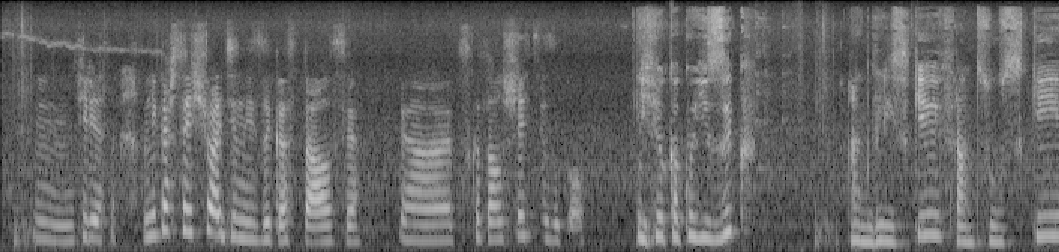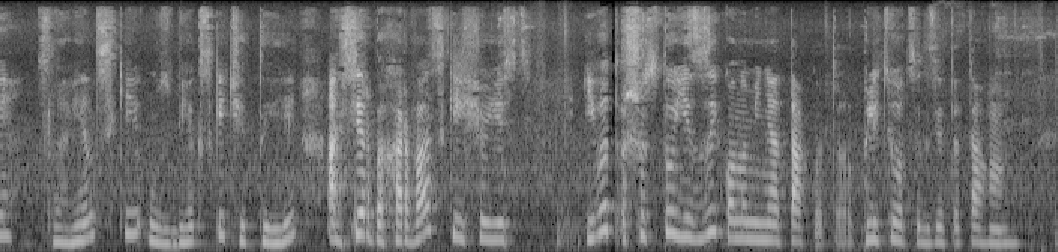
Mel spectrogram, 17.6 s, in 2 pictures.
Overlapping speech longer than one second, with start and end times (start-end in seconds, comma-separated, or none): none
